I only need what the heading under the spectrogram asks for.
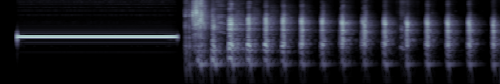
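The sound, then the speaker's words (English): A loud, steady censor bleep tone holds for about a second and a half, then cuts to a rapid run of sharp, evenly spaced percussive knocks, like chopping. No one speaks. “You haven't had a beep of the week. Do you want to throw in something obscene at the last minute?”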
